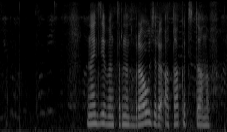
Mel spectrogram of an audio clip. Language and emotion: Russian, neutral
